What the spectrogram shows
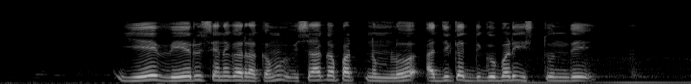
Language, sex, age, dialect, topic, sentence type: Telugu, male, 18-24, Utterandhra, agriculture, question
